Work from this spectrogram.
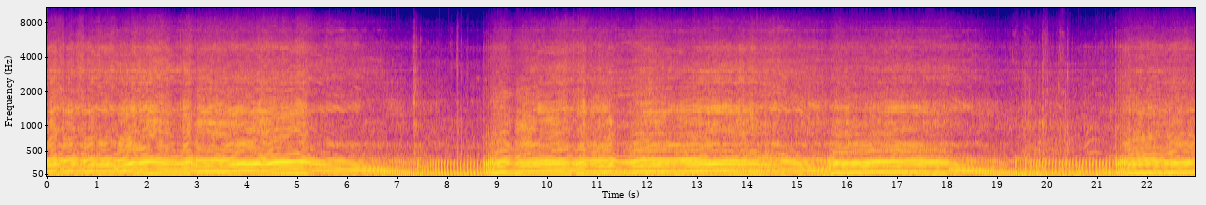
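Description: Beta 125 dirt bike revving hard and climbing through the gears, engine note rising in repeated sweeps with brief dips at each shift, loud and close throughout with no talking.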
